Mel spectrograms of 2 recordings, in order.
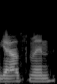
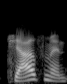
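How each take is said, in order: First: The name is said with a Dutch pronunciation. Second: The name is said with an English pronunciation. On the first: The speaker calls it wrong. "Dutch pronunciations again" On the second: The speaker calls it right.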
